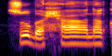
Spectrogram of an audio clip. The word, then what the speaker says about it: سبحانک: ہیں اس کو سیکھیں گے کہ اس کے تلفظ کی ادائیگی کو کیسے ادا کرتے ہیں۔ سبحانک اللہم، یہاں پہ دیکھیں تو با کے اوپر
